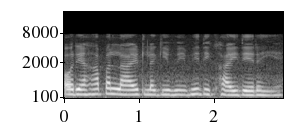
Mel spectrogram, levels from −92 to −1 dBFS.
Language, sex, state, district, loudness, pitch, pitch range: Hindi, female, Bihar, Araria, -15 LUFS, 210 Hz, 195-225 Hz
